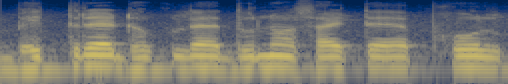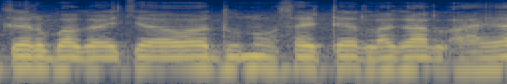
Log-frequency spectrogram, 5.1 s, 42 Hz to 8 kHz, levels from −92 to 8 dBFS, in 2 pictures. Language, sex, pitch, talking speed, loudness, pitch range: Sadri, male, 115 Hz, 140 wpm, -20 LUFS, 115-120 Hz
